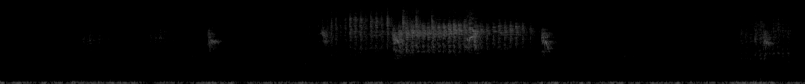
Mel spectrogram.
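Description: Small songbirds chirping with short, separate calls, and a louder, denser stretch of about two seconds in the middle.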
